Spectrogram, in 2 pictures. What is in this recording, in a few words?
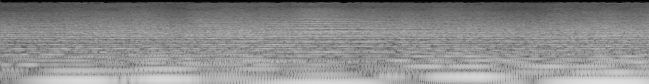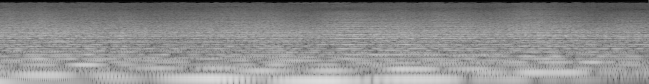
Spring Slope Ascent; Proteus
